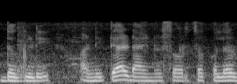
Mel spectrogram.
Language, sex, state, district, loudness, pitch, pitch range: Marathi, female, Maharashtra, Solapur, -17 LUFS, 175 Hz, 170-180 Hz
